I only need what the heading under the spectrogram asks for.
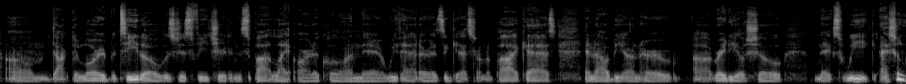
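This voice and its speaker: A deep-voiced man in his thirties hosts a podcast in a casual, rambling way, laughing easily at his own asides. There is no echo.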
